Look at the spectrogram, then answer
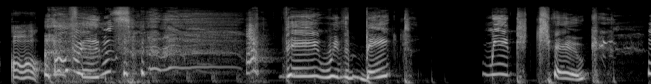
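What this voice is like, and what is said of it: Put-on old English accent. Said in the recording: “speak in old English ... you clock me on that accent ... All of my bad accents are forgiven after what just came out of her mouth”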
